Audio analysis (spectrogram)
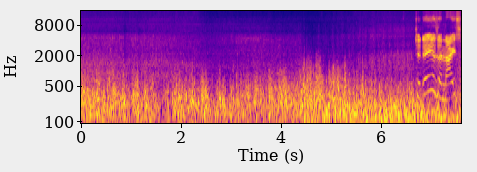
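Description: Steady gusting wind roars across the microphone with a broad rush of surf beneath it on a beach in Japan, continuous and loud throughout.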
